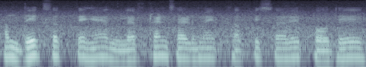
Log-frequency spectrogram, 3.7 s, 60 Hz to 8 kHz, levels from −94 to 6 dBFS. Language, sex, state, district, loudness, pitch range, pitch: Hindi, male, Chandigarh, Chandigarh, -19 LUFS, 120-130 Hz, 125 Hz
